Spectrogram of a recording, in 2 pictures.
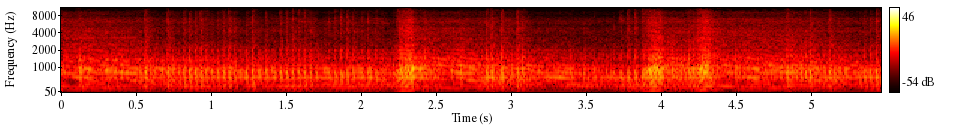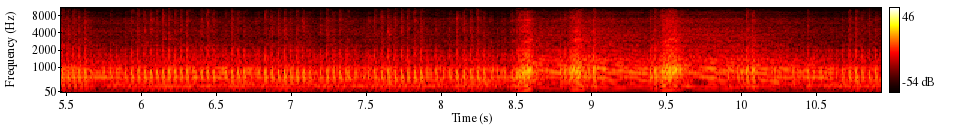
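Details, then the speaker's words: Chainsaw rebuilt after a failure involving the connecting rod and a broken bolt: sharp two-stroke blipping up and down with a crisp, even crackle and no knock or rattle. It sounds healthy after the rebuild. "but hey she's running again all that work's done so let me show you what tasmanian saul sounds like right now it sounds healthy to me you tell me what you think"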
